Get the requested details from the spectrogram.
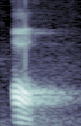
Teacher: इसका उच्चारण आ और ओ के मध्य होता है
